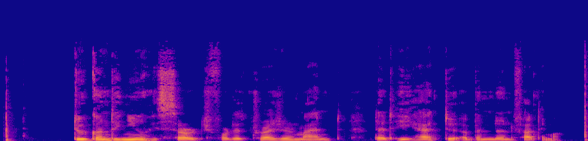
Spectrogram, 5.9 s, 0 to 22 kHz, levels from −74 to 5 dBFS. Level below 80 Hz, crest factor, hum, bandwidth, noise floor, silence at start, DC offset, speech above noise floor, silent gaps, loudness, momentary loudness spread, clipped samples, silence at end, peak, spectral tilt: -58 dBFS; 18 dB; none; 15 kHz; -64 dBFS; 0.05 s; under 0.1%; 46 dB; none; -19 LUFS; 12 LU; under 0.1%; 0 s; -2 dBFS; -5.5 dB/octave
